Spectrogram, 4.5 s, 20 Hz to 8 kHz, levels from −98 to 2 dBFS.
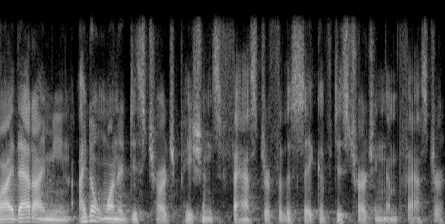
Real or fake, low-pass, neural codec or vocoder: real; 7.2 kHz; none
